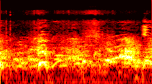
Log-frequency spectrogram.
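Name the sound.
small fluffy dog barking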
